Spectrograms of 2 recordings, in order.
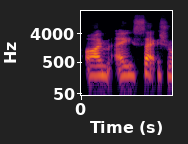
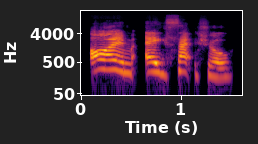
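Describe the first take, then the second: First: It is said quietly and timidly. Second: It is said loudly and confidently. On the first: The speaker is afraid to share this. The speaker calls it wrong. "instead of saying I'm asexual like this" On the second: The speaker is at ease sharing this. The speaker calls it right. "you should talk loud, clear, and be the opposite of what you're feeling"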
